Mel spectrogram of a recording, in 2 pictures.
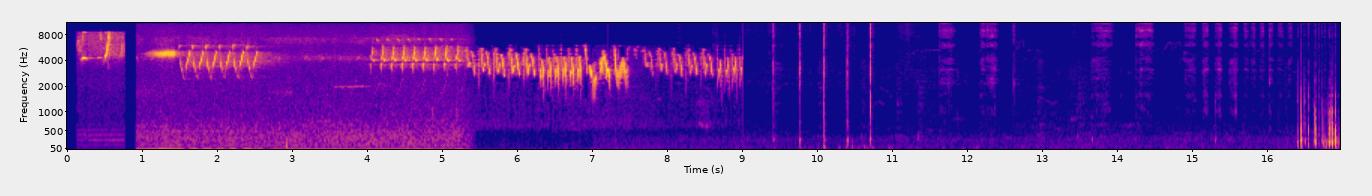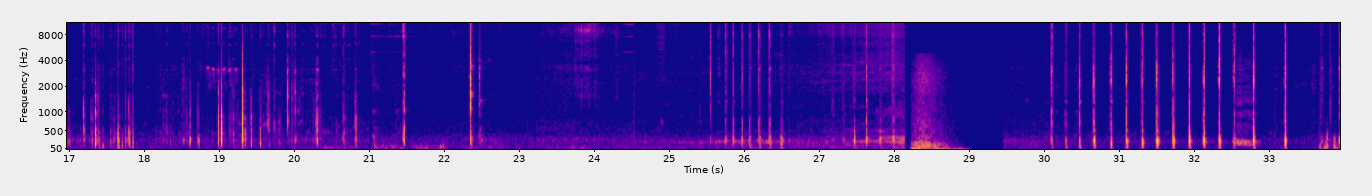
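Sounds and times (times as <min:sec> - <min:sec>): birdsong chirping trills: 0:00.1 - 0:09.0, 0:18.2 - 0:20.8
metal tool scraping sand: 0:11.5 - 0:12.6, 0:13.6 - 0:21.0.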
